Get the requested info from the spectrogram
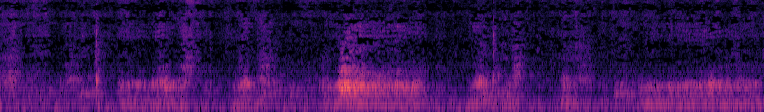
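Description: American Bully growling in three drawn-out bursts, the loudest about halfway through, as it hangs from and tugs at a rope toy in play.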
